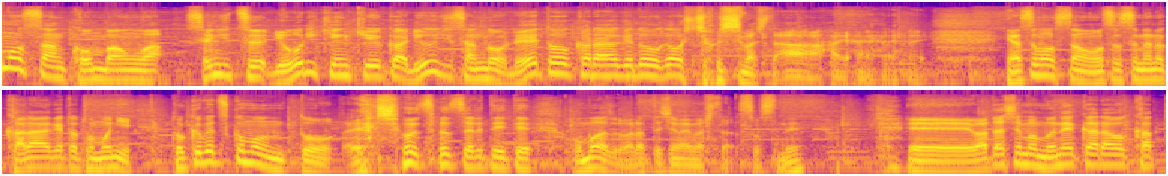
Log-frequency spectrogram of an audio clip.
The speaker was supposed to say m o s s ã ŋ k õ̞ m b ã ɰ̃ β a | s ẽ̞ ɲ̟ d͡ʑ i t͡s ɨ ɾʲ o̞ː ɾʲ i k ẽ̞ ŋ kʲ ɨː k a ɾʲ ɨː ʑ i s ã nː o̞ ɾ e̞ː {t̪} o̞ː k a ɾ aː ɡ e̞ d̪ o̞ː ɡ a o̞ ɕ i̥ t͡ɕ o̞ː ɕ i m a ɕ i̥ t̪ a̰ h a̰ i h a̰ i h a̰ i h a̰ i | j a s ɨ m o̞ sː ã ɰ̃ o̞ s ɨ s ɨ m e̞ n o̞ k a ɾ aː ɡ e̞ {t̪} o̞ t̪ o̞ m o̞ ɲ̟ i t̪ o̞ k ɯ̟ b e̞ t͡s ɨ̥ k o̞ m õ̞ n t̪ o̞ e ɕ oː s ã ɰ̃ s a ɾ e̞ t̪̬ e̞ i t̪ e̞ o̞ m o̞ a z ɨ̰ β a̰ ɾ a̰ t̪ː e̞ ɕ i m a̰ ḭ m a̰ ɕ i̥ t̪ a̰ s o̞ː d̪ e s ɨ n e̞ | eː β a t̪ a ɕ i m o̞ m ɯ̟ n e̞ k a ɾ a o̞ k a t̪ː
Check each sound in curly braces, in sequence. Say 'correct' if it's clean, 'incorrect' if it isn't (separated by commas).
correct, correct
